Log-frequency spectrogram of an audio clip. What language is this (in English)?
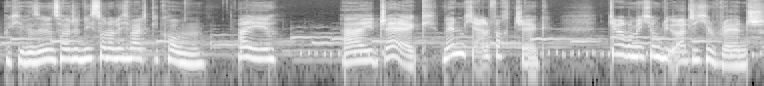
German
